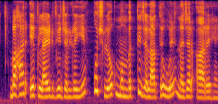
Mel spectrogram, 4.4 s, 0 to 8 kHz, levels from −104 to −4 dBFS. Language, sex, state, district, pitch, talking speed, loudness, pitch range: Hindi, female, Delhi, New Delhi, 230 Hz, 220 wpm, -17 LUFS, 215-275 Hz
